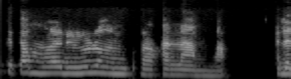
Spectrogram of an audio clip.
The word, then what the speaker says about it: Name: Bacanya my nama ya, bukan my name.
